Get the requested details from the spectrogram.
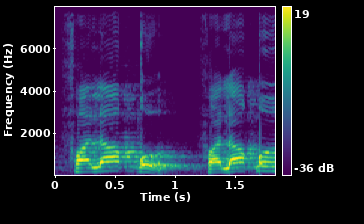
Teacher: فلق, فلق میں کس میں قلقلہ ہوگا؟ قوف میں قلقلہ ہوگا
